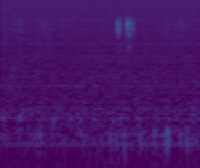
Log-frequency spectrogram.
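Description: Near silence, with a couple of faint clicks a little over a second in.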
